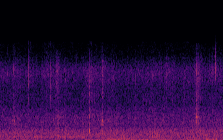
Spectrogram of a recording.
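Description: Heavy rain pours down in a dense, unbroken hiss, loud and steady throughout, with no distinct drops or voices standing out.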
